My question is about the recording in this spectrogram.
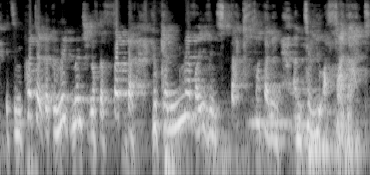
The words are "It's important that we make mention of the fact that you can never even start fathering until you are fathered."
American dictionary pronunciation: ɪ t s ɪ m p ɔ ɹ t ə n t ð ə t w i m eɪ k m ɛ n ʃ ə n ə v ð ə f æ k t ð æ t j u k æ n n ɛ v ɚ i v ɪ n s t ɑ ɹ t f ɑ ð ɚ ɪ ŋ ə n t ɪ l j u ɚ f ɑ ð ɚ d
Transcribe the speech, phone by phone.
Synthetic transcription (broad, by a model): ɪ t s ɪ m p ɔ ɹ t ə n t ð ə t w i m eɪ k m ɛ n ʃ ə n ə v ð ə f æ k t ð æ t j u k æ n n ɛ v ɚ i v ɪ n s t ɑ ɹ t f ɑ ð ɚ ɪ ŋ ə n t ɪ l j u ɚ f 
